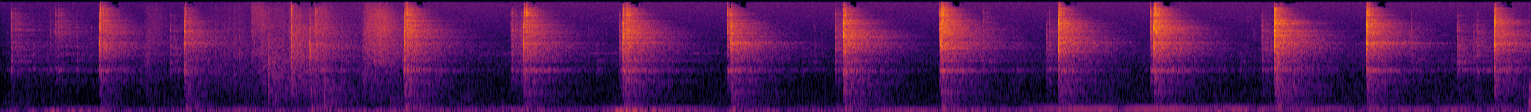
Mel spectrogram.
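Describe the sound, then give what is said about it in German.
A clockwork without a pendulum ticks in sharp, bright clicks, about one per second but with uneven, slightly irregular spacing, over a low background rumble of street traffic outside slowly growing louder. “Dass das nicht regelmäßig tickt, das macht nichts, das ist nicht ganz gleichmäßig ist.”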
